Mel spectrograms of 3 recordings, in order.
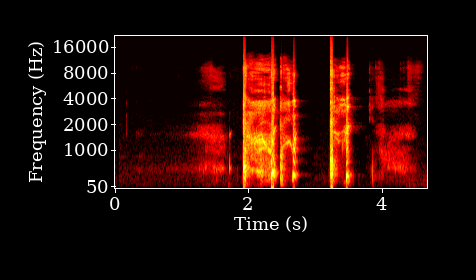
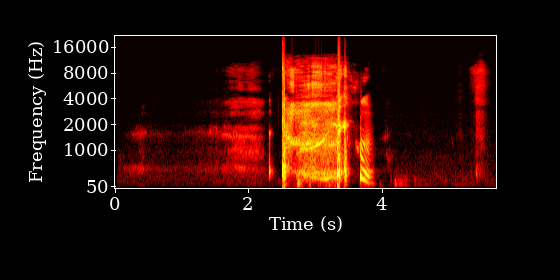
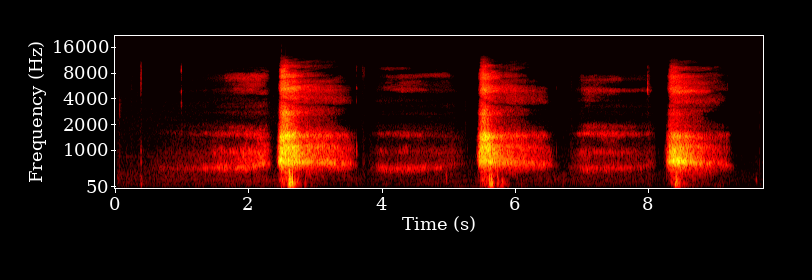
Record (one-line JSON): {"three_cough_length": "4.7 s", "three_cough_amplitude": 32768, "three_cough_signal_mean_std_ratio": 0.31, "cough_length": "5.7 s", "cough_amplitude": 32768, "cough_signal_mean_std_ratio": 0.34, "exhalation_length": "9.7 s", "exhalation_amplitude": 31707, "exhalation_signal_mean_std_ratio": 0.32, "survey_phase": "beta (2021-08-13 to 2022-03-07)", "age": "18-44", "gender": "Female", "wearing_mask": "No", "symptom_cough_any": true, "symptom_runny_or_blocked_nose": true, "symptom_shortness_of_breath": true, "symptom_sore_throat": true, "symptom_abdominal_pain": true, "symptom_fatigue": true, "symptom_fever_high_temperature": true, "symptom_headache": true, "symptom_change_to_sense_of_smell_or_taste": true, "symptom_loss_of_taste": true, "symptom_onset": "3 days", "smoker_status": "Ex-smoker", "respiratory_condition_asthma": false, "respiratory_condition_other": false, "recruitment_source": "Test and Trace", "submission_delay": "1 day", "covid_test_result": "Positive", "covid_test_method": "ePCR"}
